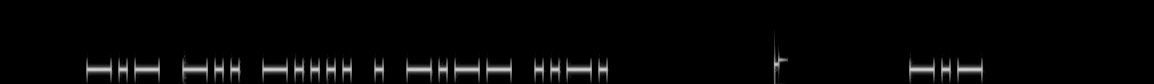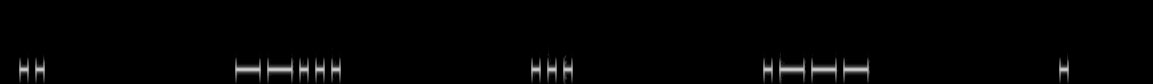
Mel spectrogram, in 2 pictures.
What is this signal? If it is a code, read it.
Morse code, heard as a keyed tone, about 15 wpm, spaced as for 6 wpm, 700 Hz. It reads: KD6EYF KI7SJE
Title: USA Call Signs - 6 Characters - 8x Character Spacing - 15wpm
